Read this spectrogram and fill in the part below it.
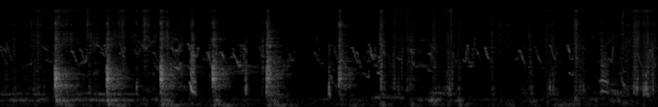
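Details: Several francolin chicks eating termites, giving short downward-sliding peeps in loose runs over loud broadband pecking taps and scratching.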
